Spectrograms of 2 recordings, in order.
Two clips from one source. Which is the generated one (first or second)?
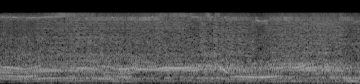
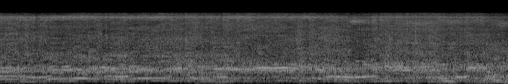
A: second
